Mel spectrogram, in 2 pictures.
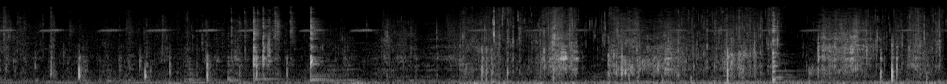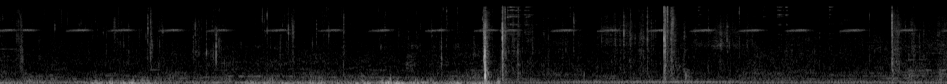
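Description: Hands mixing cut raw chicken into a wet masala of egg and curd: squelching and clicking, busiest from about two to nine seconds in, then lighter with a few sharper clicks. A high chirp repeats about twice a second in the background.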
